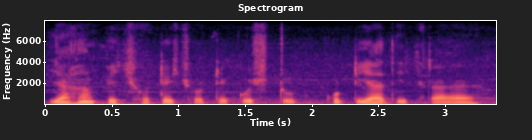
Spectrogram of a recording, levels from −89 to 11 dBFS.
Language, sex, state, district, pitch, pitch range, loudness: Hindi, male, Arunachal Pradesh, Lower Dibang Valley, 120 Hz, 115-130 Hz, -19 LUFS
